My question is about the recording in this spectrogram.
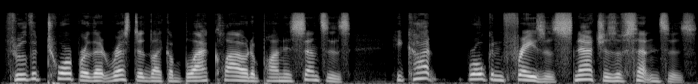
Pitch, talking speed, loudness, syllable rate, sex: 180 Hz, 165 wpm, -18 LUFS, 4.4 syllables/s, female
